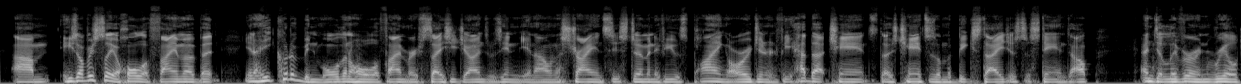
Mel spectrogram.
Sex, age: male, 20-39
